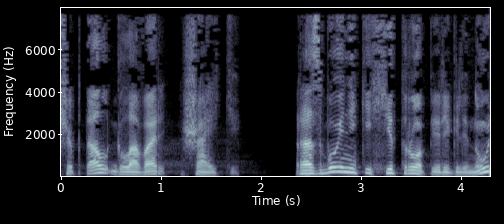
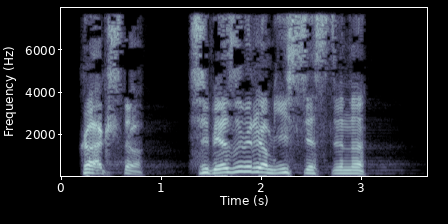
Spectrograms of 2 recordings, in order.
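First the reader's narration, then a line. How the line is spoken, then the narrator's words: No. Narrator (Russian): Грозно топнул по ледяному полу пират Буль-Буль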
